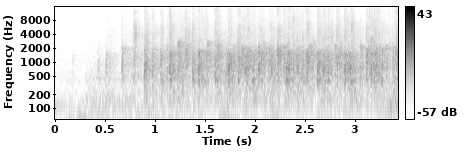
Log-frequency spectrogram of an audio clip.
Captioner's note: audience applauds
